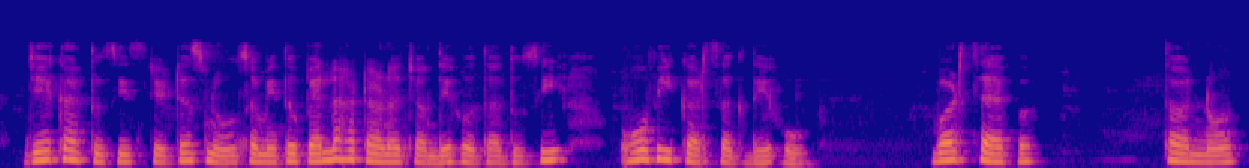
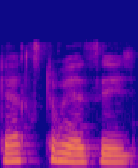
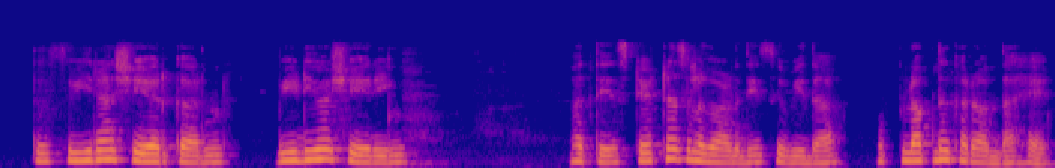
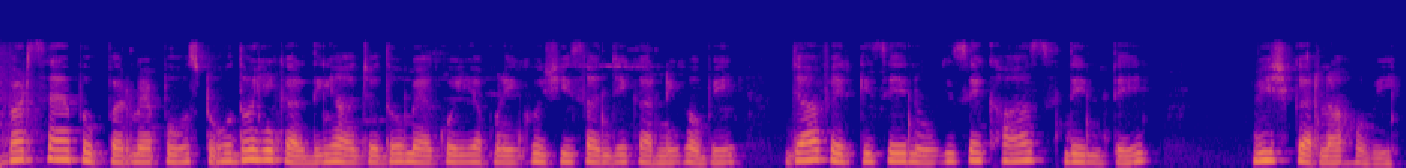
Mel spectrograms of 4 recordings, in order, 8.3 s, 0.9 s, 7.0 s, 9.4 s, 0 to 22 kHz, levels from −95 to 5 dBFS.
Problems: none marked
